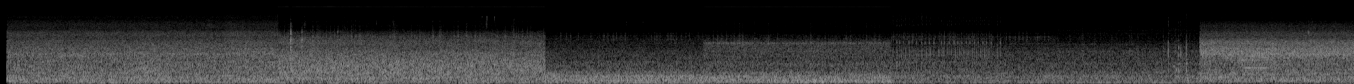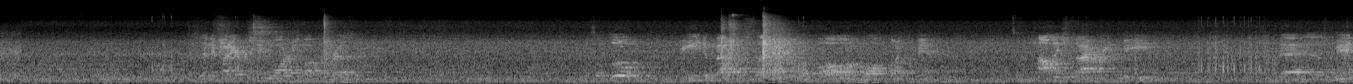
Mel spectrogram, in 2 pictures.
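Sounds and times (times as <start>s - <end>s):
background rushing noise: 0.1s - 27.0s.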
